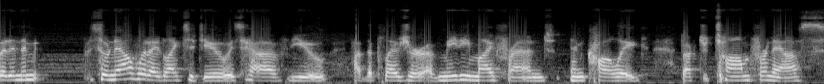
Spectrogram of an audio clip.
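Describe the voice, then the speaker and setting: A woman speaks at a medium pitch and a fairly slow pace, with fairly even intonation and very even loudness, over noticeable background noise. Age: 80s+. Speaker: nonprofit organization leader, event host. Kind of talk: award ceremony speech. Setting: virtual reality event.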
